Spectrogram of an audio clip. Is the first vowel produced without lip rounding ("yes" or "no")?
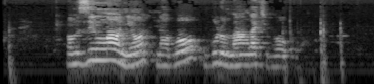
no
